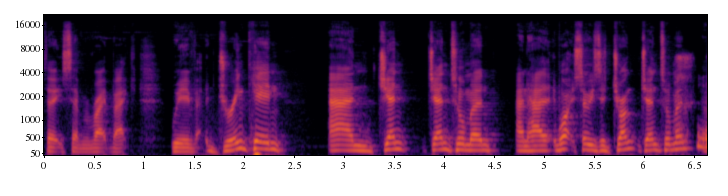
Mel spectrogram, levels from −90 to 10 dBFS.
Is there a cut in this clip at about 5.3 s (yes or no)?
no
